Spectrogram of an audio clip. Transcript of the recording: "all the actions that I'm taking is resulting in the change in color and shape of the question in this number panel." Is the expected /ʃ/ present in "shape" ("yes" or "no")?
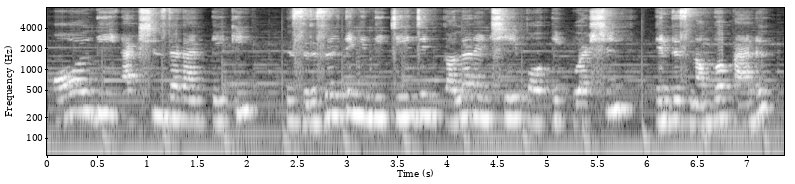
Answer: yes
